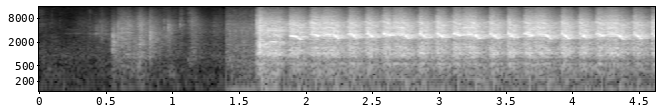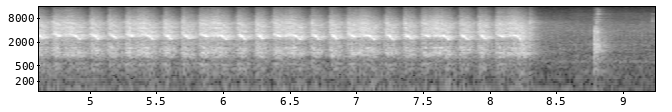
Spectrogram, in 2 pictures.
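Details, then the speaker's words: Vauxhall Astra after engine swap, start attempt on jump leads with weakening battery: starter cranks evenly about four turns a second for six seconds, never fires; only a bit of fuel reaching injectors, weak fuel delivery. "Okay, there is a bit of fuel, but not much."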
